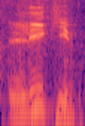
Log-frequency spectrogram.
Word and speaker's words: Likid: La empresa se llama Liquid, que se escribe L-I-K-I-D Liquid.cl.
